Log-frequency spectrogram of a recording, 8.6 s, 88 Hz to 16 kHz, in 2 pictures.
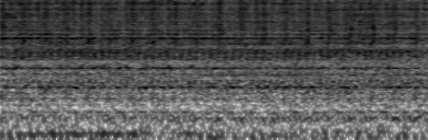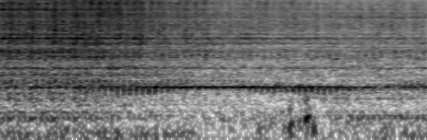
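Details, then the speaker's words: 2015 GM 5.3L V8 truck, 8k miles, idling, mic near passenger-side headers, belt ruled out; light uneven tick over rumble, owner suggests normal lifter noise, source not pinned down. "It's not coming from the belt. This is what normal lifters sound like."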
